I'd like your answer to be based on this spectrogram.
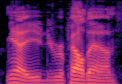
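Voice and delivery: ordinary delivery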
